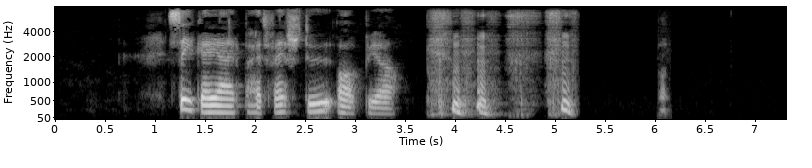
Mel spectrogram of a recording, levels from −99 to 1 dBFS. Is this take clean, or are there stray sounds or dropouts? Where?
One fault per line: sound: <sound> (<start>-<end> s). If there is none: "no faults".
sound: laugh (3.7-5.3 s)
sound: laugh (6.0-6.2 s)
